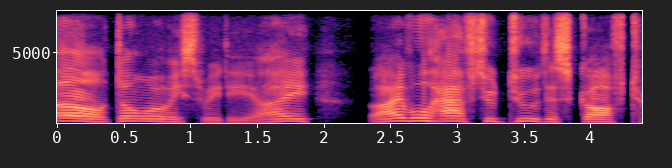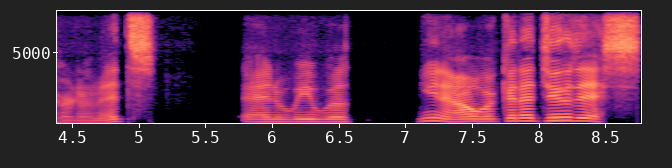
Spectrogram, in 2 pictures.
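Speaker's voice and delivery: dead flat, toneless delivery. Showing how you imagine the movie's dialogue, speak to a daughter in a terrible dead-tone Adam Sandler impression. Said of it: "It's a terrible Adam Sandler impression".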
